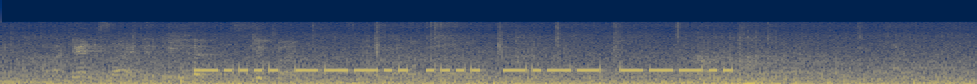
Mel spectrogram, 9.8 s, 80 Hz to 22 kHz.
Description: Morse code, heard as a keyed tone, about 16 wpm, 730 Hz, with street noise. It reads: 68HY8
